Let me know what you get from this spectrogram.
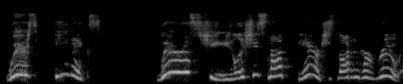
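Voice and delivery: high, frantic worried mother; panicked mom. Retold or imitated. Mother searching the hotel for her missing daughter, high and panicked.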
